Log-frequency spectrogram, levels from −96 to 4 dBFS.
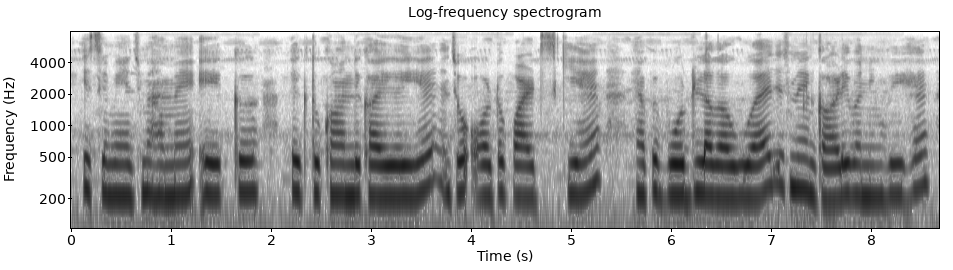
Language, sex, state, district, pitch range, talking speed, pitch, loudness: Hindi, female, Chhattisgarh, Kabirdham, 210-230 Hz, 170 wpm, 220 Hz, -16 LUFS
